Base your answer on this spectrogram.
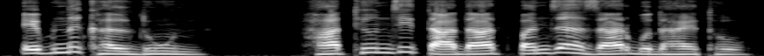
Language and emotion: Sindhi, neutral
